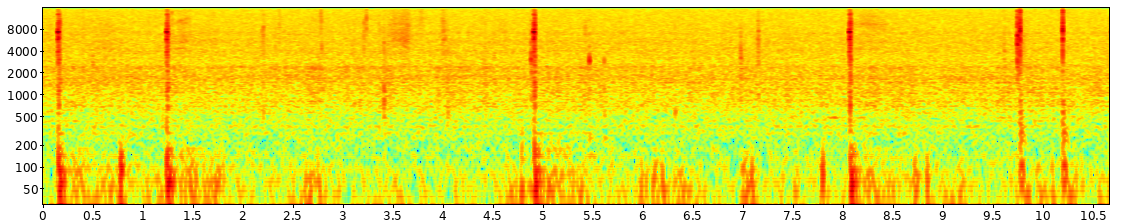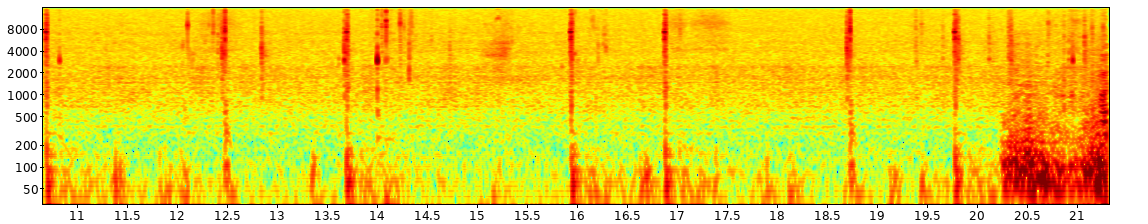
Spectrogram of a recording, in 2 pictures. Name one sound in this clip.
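Menu clicks tick softly as selections change.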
